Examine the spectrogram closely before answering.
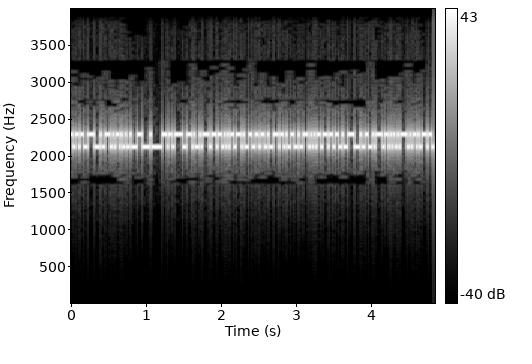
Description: RTTY, about 45.45 baud. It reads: LOAD. THE SHIP WAS POWERED
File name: fsk170 / USS-Massachusetts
